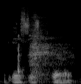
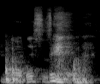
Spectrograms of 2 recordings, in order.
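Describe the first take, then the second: First: Breathy whispered aside, much softer. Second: Said in the usual way. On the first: Real, not acted. Streamer stunned by the clip, whispering to himself. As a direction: drop to a whisper in disbelief.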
